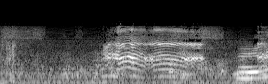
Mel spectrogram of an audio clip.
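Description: A baby babbling in a crying voice: one long, high-pitched, wavering stretch starting about a second and a half in, then a shorter, lower sound near the end.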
